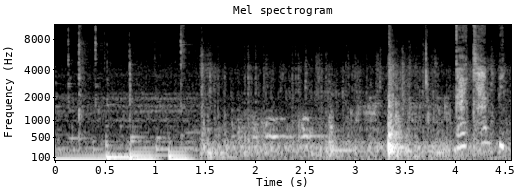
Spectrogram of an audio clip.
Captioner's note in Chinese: 树枝刮过车顶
